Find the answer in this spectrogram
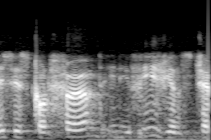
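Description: A man speaking over a video-call link, his voice thin and cut off at the top like a phone line.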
